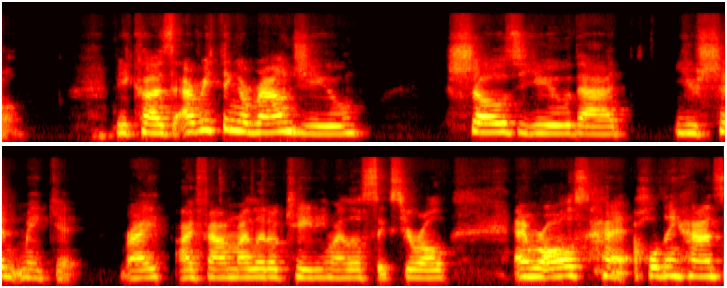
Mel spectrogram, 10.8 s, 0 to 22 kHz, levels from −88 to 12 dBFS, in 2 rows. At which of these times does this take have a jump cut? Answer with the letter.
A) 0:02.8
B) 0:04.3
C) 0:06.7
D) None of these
C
